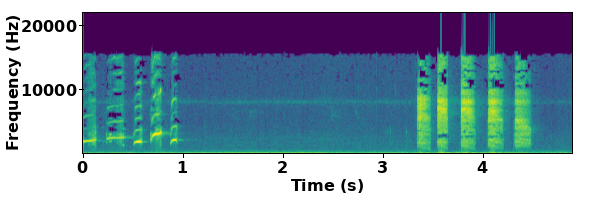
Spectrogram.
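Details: Calling female white-rumped shama summoning a male: a rapid string of short whistled notes, some rising sharply, then a burst of five harsh grating notes.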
